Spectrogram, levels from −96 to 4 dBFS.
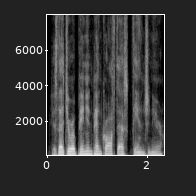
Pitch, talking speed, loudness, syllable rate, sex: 140 Hz, 205 wpm, -17 LUFS, 6.4 syllables/s, male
